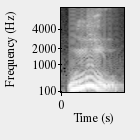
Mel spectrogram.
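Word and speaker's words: μ: That thing that looks like U, I tell it's pronounced mu.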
